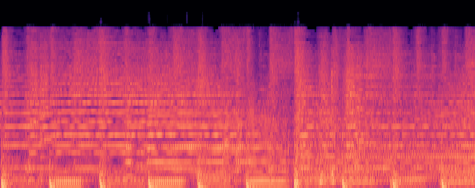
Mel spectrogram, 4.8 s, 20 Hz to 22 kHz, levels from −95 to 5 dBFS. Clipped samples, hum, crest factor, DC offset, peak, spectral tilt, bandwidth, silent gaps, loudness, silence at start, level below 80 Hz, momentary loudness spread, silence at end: under 0.1%; none; 16 dB; 0.4%; 0 dBFS; -4 dB/octave; 12.5 kHz; none; -15 LUFS; 0 s; -28 dBFS; 3 LU; 0 s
